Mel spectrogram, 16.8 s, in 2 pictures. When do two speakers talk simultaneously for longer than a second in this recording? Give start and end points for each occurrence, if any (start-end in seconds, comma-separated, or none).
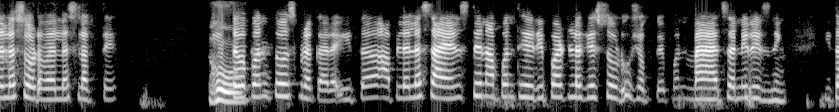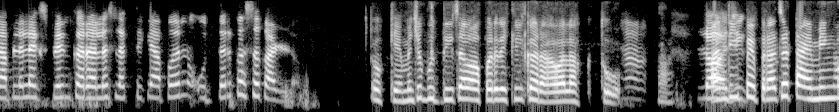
none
